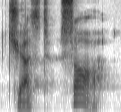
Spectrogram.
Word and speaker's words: just saw: Or just saw. We see the T is between consonants, so don't pronounce it. It's silent.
